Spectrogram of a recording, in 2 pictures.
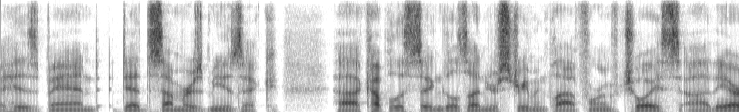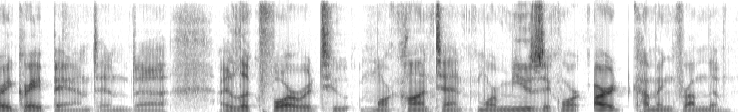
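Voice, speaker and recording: A man's voice: lowish voice, smooth, dry recording. Chatty male podcast host, dry close mic. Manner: relaxed, chatty, many "uh" fillers. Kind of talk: casual solo podcast intro.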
